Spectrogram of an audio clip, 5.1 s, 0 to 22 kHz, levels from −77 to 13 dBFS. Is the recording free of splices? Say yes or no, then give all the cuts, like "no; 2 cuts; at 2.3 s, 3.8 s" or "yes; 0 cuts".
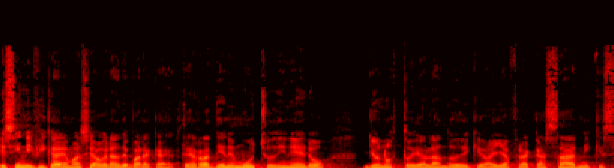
no; 1 cut; at 1.5 s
